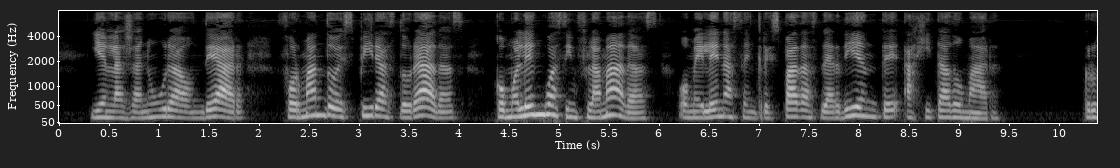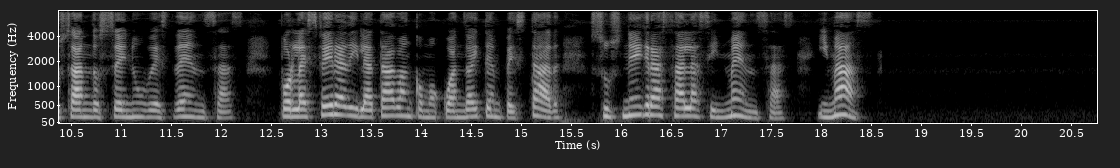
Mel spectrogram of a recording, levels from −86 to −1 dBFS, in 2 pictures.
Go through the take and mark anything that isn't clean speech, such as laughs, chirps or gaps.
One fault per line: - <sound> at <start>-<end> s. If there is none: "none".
none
